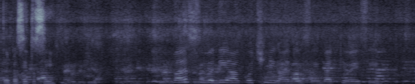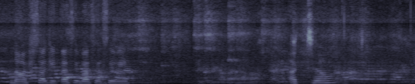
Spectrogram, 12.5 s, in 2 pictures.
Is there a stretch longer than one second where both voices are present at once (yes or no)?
yes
